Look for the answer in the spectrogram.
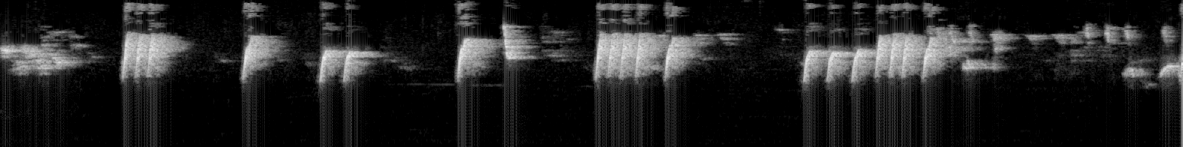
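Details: Asian fairy-bluebird song: loud upslurred whistles delivered singly and in short bursts, separated by brief silences, ending in a faster chatter of rising notes.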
